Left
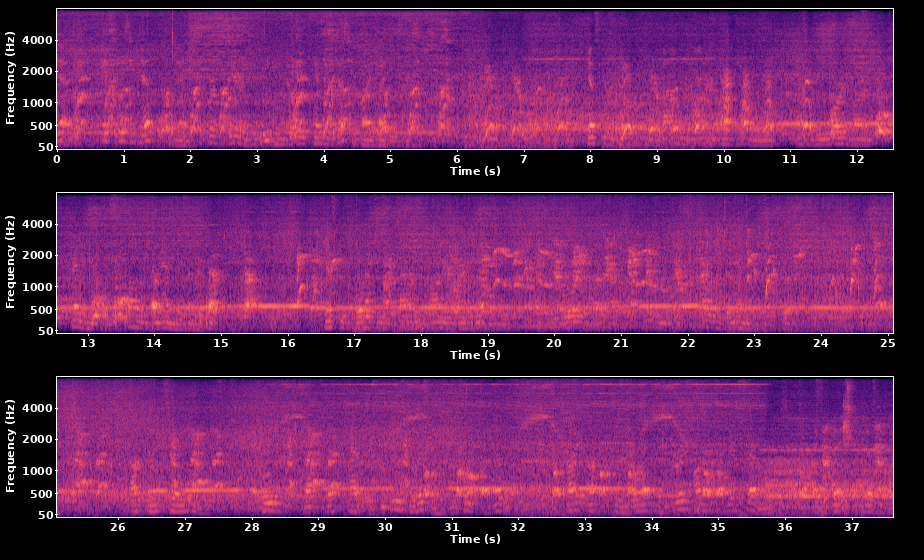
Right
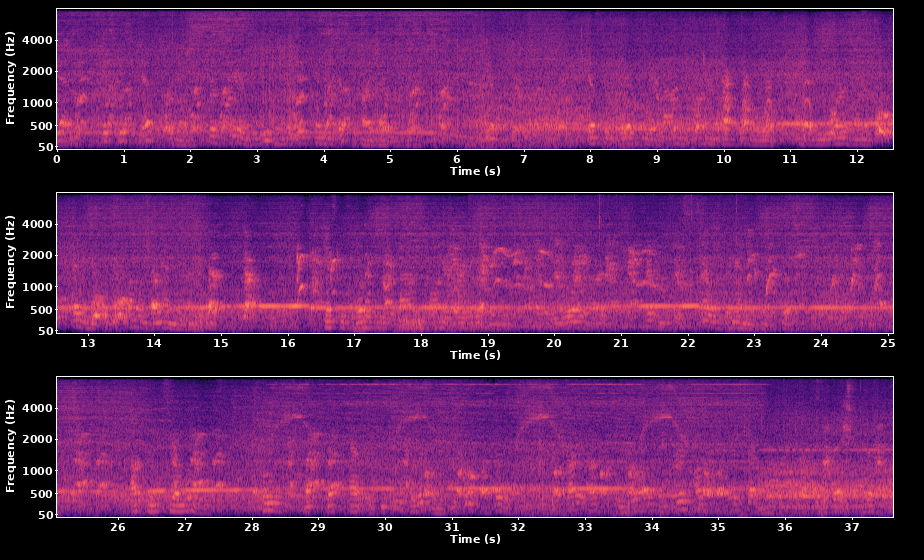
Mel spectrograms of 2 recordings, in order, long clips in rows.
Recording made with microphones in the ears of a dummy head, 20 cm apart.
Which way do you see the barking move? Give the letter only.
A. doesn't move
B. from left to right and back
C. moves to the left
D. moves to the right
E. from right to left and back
B.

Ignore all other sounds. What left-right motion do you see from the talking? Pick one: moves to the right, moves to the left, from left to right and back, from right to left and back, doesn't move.
from left to right and back.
